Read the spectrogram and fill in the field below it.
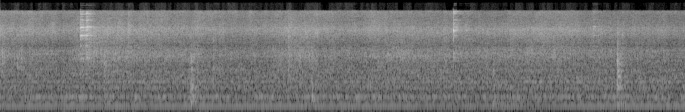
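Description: A mixture is stirred with ghee in a pan, heard as a steady, quiet frying hiss broken by a few brief clinks of the spoon against the pan.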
